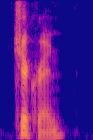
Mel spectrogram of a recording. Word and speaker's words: Chychrun: Chychrun.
